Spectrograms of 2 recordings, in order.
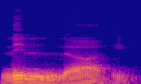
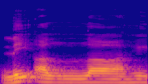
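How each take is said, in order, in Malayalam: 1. 'Allah' ലെ 'a' ഒഴിവാക്കി ചേർത്ത് ഉച്ചരിക്കുന്നു. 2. 'Allah' ലെ 'a' വേറെ ആയി ഉച്ചരിക്കുന്നു. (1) "പിന്നെയോ ലില്ലാഹി" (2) "ലി അല്ലാഹി എന്ന് പറയുന്നുണ്ടോ? ഇല്ല"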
